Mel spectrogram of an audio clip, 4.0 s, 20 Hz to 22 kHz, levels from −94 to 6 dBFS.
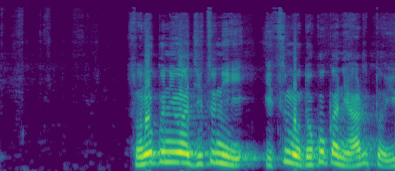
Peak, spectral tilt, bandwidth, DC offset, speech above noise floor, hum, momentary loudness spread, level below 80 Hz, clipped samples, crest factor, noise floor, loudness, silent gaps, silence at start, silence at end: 0 dBFS; -8 dB/octave; 10.5 kHz; under 0.1%; 61 dB; none; 13 LU; -66 dBFS; under 0.1%; 14 dB; -73 dBFS; -13 LUFS; none; 1.35 s; 0 s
